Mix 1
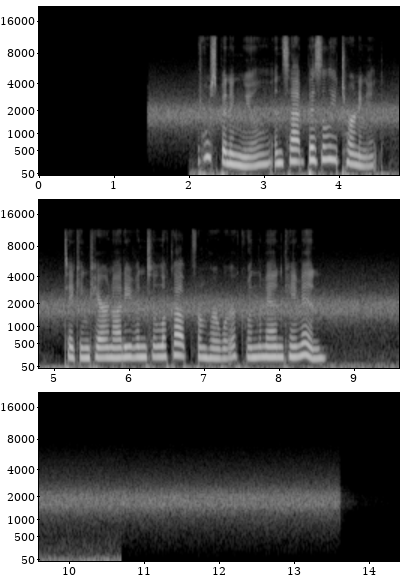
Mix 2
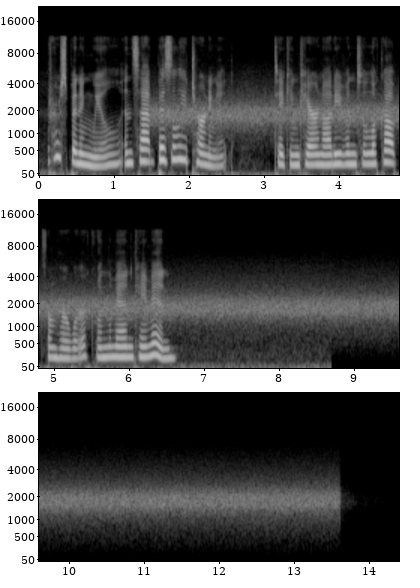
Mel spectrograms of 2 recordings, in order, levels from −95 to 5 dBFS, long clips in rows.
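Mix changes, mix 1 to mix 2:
speech: entry -2.00 s; master: add low shelf 170 Hz -7 dB

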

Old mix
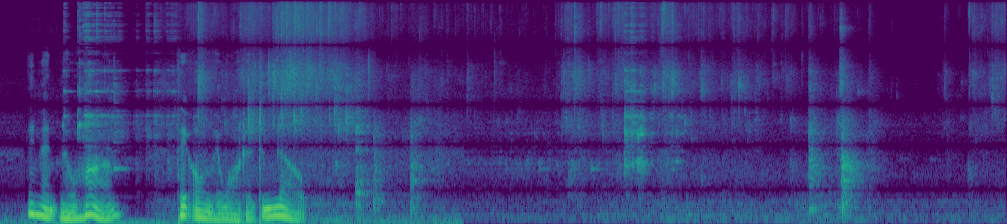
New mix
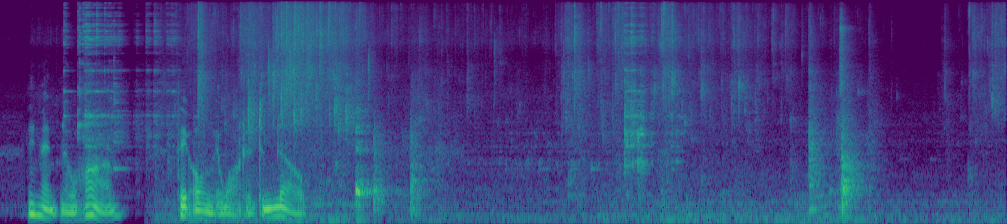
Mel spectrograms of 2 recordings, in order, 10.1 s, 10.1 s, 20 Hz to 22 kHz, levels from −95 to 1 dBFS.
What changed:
speech: add Chebyshev band-pass 150–5300 Hz, order 4; second sound: add low shelf 220 Hz +6 dB; master: remove fixed phaser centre 2600 Hz, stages 8

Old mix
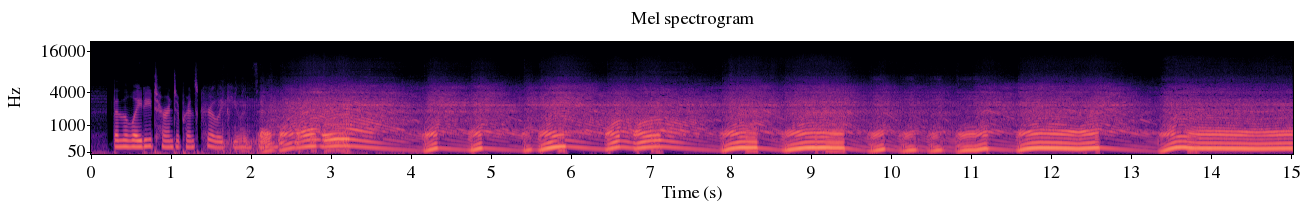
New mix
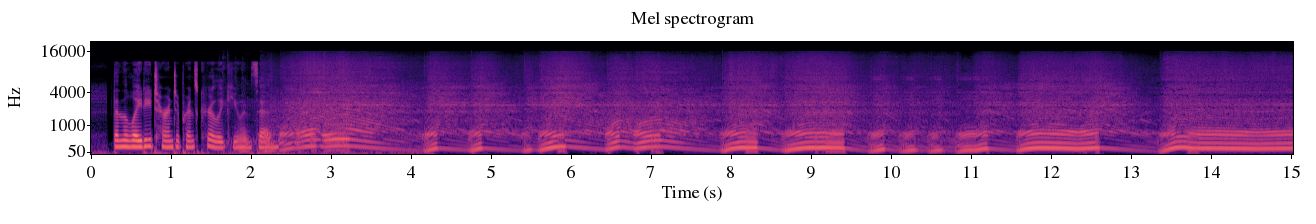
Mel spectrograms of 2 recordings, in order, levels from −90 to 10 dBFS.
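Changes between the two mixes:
background -10.5 dB; master: remove air absorption 340 m

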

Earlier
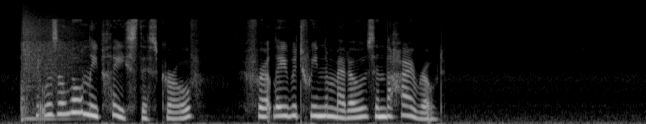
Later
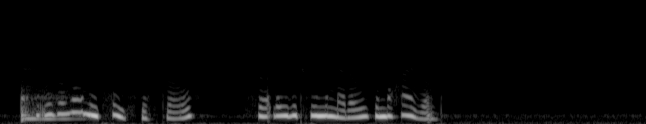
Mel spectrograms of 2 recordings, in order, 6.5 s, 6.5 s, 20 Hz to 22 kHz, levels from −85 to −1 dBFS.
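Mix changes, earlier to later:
background +11.5 dB; master: add vocal tract filter u

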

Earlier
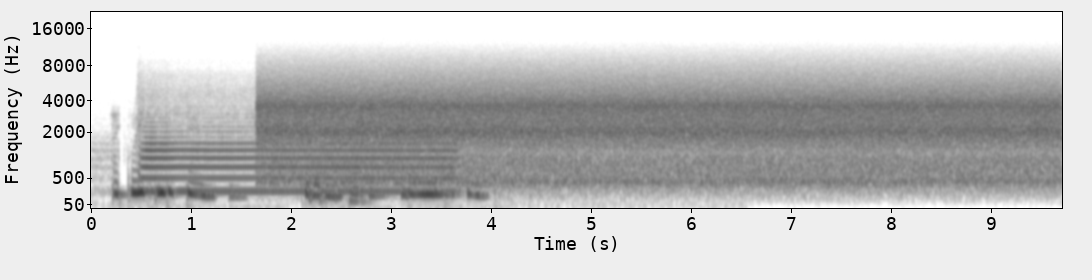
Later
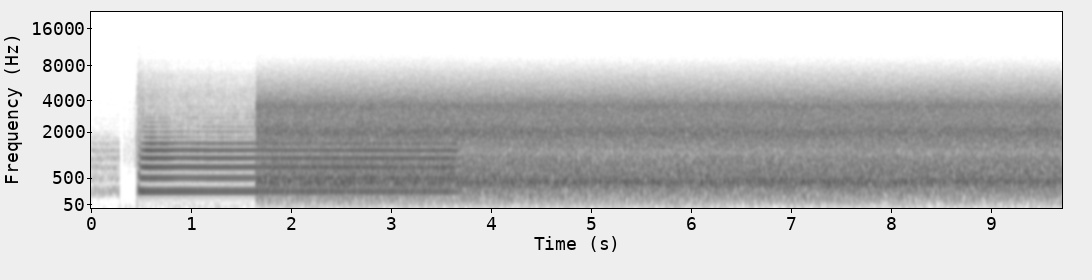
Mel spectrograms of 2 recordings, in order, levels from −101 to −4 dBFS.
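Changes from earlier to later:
speech: muted; second sound: add tilt -4.5 dB/oct

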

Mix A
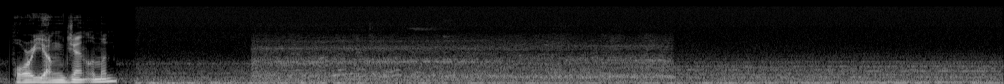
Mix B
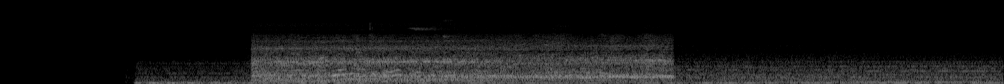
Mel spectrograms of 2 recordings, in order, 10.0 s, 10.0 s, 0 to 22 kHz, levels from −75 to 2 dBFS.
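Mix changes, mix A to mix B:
speech: muted; first sound -10.5 dB

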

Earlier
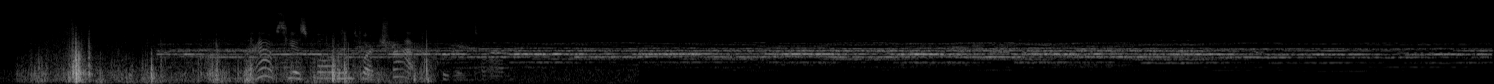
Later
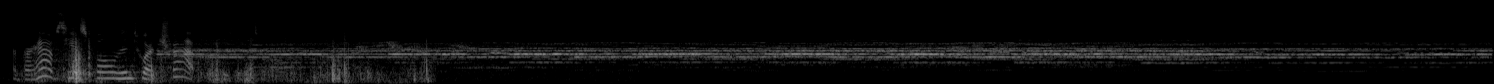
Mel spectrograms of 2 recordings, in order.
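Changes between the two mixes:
speech: entry -2.20 s; first sound -7.0 dB

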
